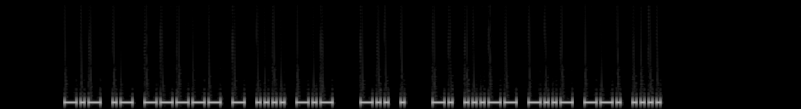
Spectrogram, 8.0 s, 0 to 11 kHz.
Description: Morse code, heard as a keyed tone, about 30 wpm, 690 Hz. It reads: KA0THK DE N3XGH
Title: USA Callsign DE Callsign 30wpm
